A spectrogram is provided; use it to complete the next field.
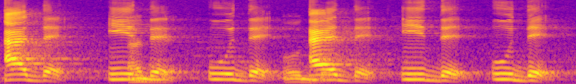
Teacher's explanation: Dal itu bukan menyentuh langit-langit, tapi di antara gusi dan gigi. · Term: huruf dal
